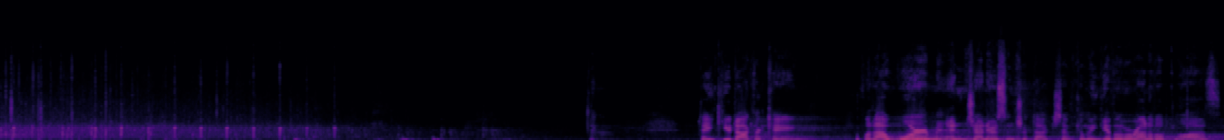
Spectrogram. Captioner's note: applause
